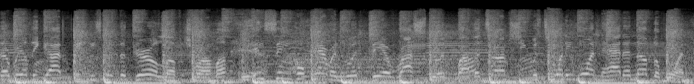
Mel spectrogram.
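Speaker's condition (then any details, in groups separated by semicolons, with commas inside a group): No condition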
